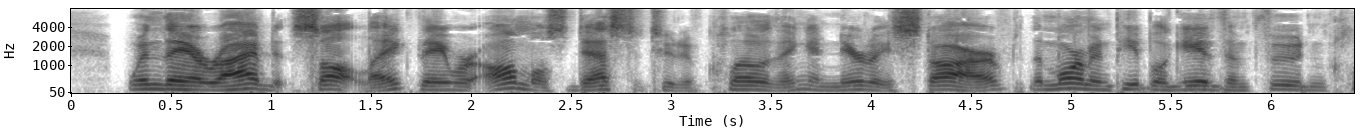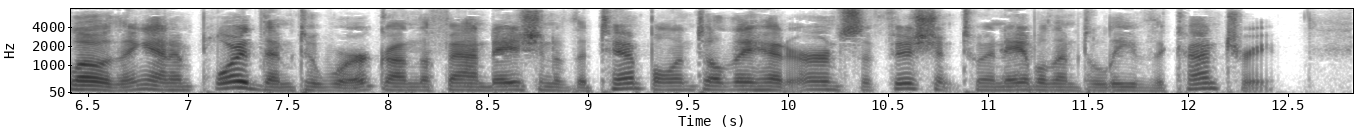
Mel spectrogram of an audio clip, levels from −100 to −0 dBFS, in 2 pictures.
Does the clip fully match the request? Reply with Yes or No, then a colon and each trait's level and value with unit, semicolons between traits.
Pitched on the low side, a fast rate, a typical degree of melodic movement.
Yes: low, 130 Hz; fast, 215 wpm; average, 3.3 semitones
